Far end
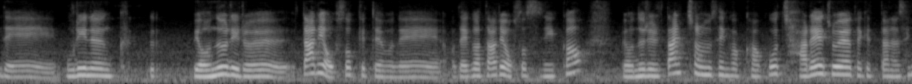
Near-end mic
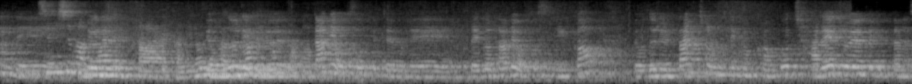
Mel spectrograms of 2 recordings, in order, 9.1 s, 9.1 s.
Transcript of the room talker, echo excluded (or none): 심심하긴 하겠다. 약간 이런 생각을 하긴 한다, 나도.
